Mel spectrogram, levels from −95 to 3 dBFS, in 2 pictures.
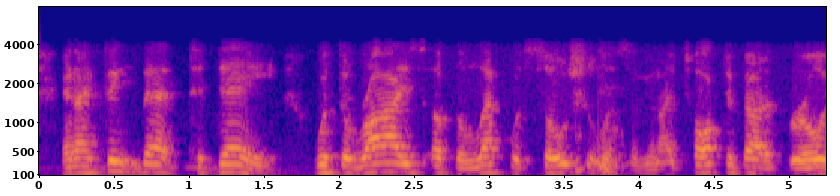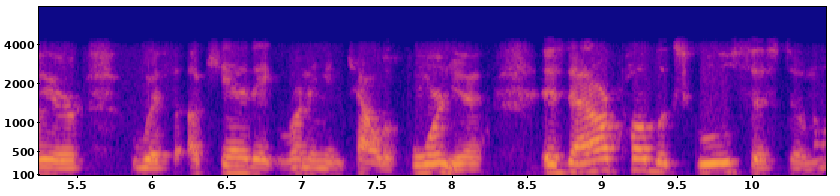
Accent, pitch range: American, 120-150 Hz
